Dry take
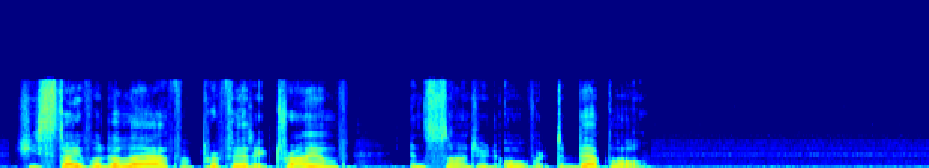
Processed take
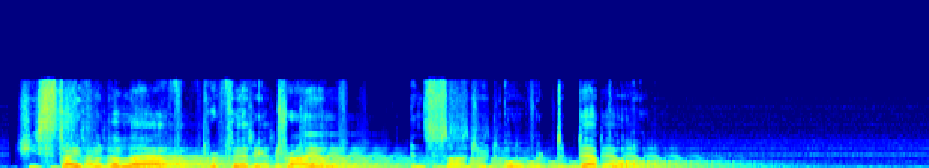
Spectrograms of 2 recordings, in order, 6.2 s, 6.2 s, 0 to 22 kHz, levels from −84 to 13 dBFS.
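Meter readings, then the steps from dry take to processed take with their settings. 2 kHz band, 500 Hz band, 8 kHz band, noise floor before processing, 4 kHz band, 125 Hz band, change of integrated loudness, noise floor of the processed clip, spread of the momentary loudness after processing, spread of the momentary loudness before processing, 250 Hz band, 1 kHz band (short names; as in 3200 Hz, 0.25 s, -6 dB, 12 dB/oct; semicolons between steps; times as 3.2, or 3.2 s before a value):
+5.0 dB, +4.0 dB, +5.5 dB, -56 dBFS, +6.0 dB, +3.5 dB, +4.0 dB, -51 dBFS, 13 LU, 11 LU, +4.0 dB, +5.0 dB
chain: low shelf 340 Hz -4.5 dB; in parallel at 0 dB: limiter -15 dBFS, peak gain reduction 6.5 dB; on the sum: darkening echo 0.142 s, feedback 63%, low-pass 2900 Hz, level -7 dB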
